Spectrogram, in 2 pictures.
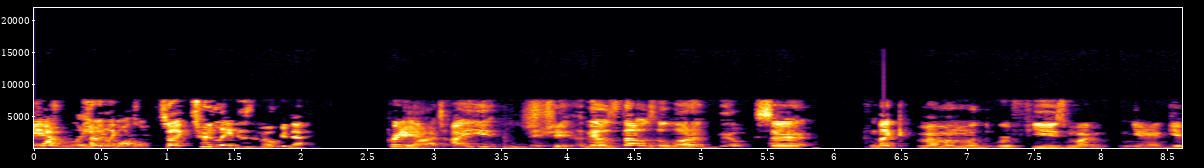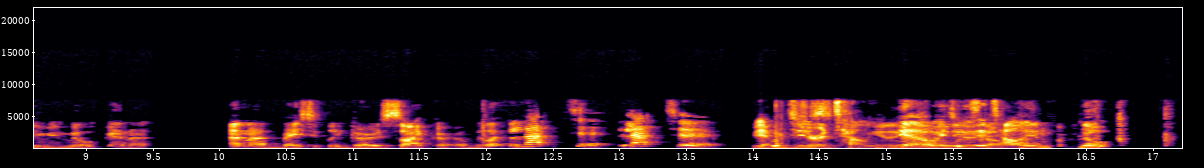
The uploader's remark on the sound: keep in mind we will have a much better mic next episode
